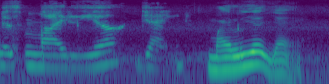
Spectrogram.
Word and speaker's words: Milea: like, for my names, the way how it's spelled, it's split into two names, so then it makes it looks like Leah, it's the middle name. I see. However, the name is Mylia, so the full name is Mylia.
